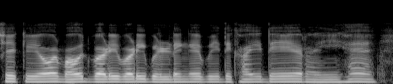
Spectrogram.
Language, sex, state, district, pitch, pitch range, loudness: Hindi, male, Uttar Pradesh, Lalitpur, 125 Hz, 120-125 Hz, -18 LUFS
